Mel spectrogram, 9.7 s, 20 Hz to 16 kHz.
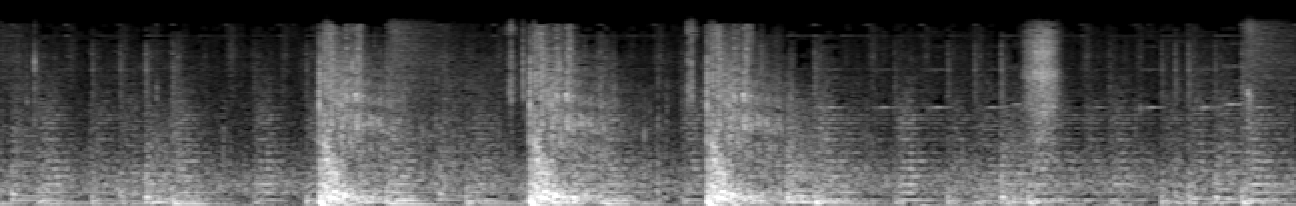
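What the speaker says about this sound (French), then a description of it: "J'aime bien le fusil de chasse." Three loud, sharp shotgun blasts ring out in a video game mission, near 2.4, 4.0 and 5.3 seconds, each with a booming tail, then a fainter shot near 7.8 seconds over a steady game background with no talk.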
